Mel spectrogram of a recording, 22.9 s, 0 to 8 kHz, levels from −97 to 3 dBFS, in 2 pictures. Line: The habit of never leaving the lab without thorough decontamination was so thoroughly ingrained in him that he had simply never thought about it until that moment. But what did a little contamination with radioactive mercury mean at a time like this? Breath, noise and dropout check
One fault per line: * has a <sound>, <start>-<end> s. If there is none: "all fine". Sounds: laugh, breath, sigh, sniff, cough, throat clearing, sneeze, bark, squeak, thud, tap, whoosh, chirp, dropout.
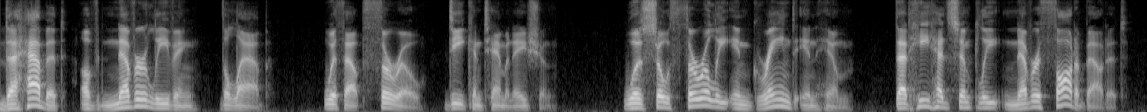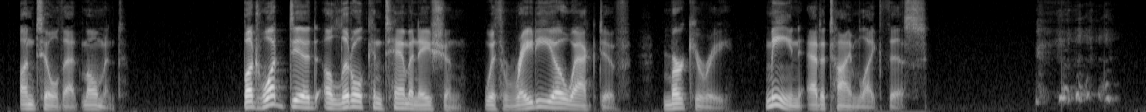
* has a laugh, 21.8-22.7 s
